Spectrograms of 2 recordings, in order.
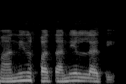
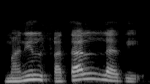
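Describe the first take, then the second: First: An extra n-sound is added after fata. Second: Fata runs straight into ladzi without an n. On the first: The speaker calls it wrong. "bukan manil fatanil ladzi" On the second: The speaker calls it right. "bacanya disambung langsung"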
